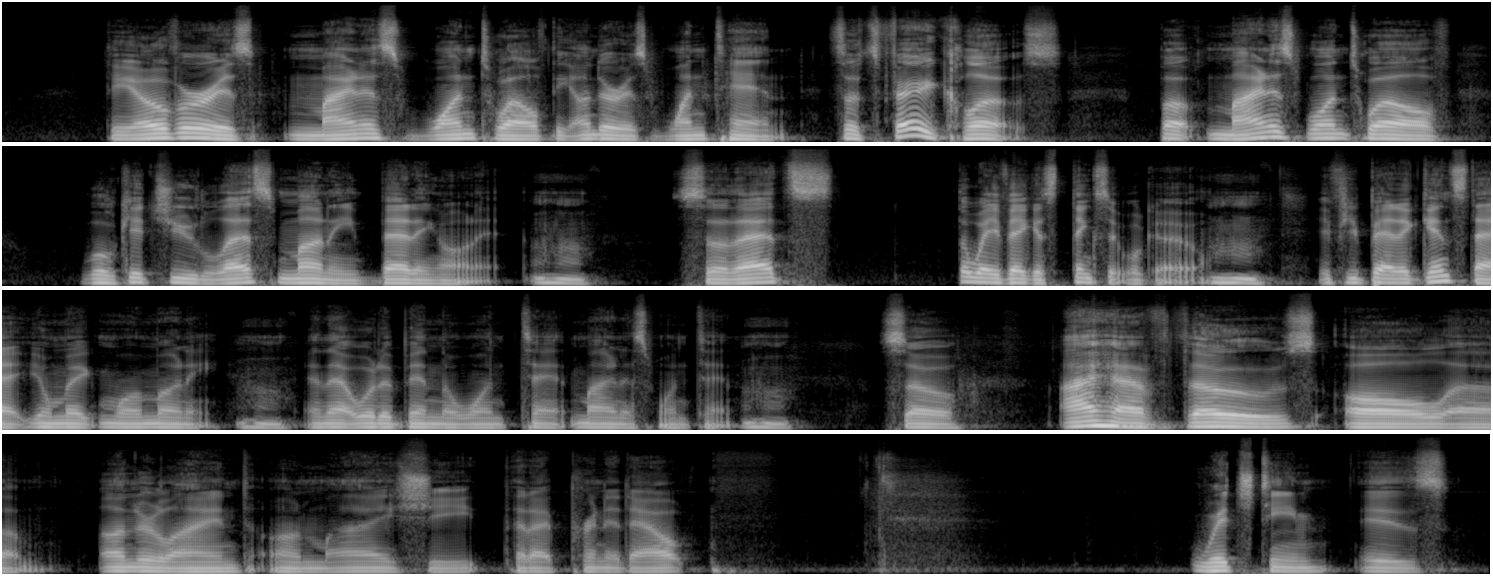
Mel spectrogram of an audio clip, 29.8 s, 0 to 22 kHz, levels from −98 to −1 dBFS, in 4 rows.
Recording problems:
uneven, jittery; strongly; from 2.5 to 29 s

